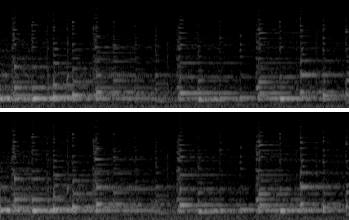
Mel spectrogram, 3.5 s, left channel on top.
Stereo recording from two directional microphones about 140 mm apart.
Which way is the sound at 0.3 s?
40° left (ahead or behind).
